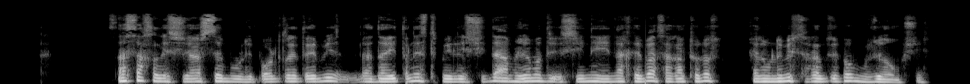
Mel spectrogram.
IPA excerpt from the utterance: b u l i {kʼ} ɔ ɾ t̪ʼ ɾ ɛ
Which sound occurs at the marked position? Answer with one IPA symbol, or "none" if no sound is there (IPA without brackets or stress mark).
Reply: pʼ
